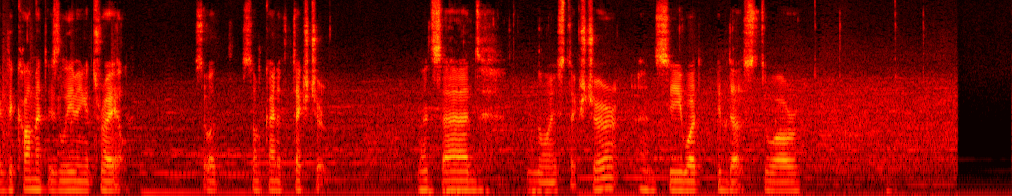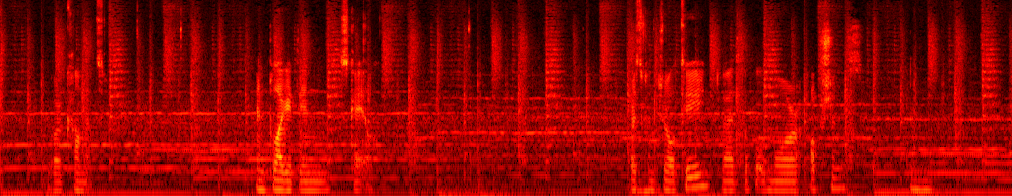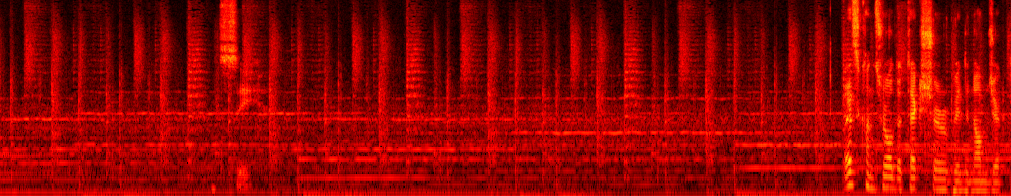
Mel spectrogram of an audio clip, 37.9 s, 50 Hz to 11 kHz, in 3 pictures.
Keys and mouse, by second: 5.2 shift+a, 8.3 click, 10.0 click, 10.9-12.1 shift+middle drag, 12.2-13.3 middle drag, 14.2 middle click, 15.1 middle click, 17.6 middle click, 20.6 ctrl+t, 27.5-32.4 drag, 33.4 click, 33.8-34.2 shift+middle drag, 34.7 KP_1, 36.1 shift+drag, 37.0 shift+a.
